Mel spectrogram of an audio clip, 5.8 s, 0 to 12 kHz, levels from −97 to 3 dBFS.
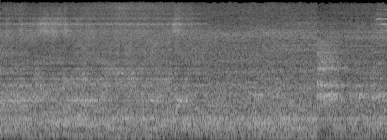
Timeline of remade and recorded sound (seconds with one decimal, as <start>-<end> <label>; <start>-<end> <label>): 0.0-3.1 remade; 3.1-5.8 recorded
